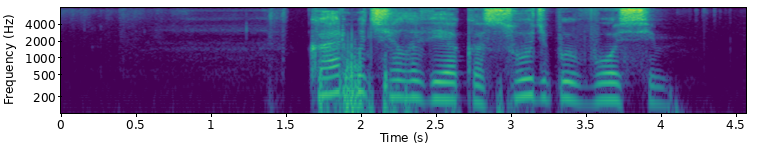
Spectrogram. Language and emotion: Russian, neutral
